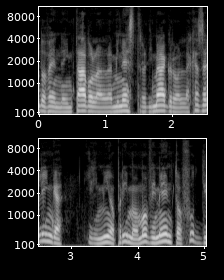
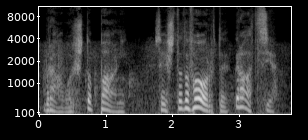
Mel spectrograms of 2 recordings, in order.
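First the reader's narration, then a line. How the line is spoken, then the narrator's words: Quiet undertone. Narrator (Italian): mi disse sottovoce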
